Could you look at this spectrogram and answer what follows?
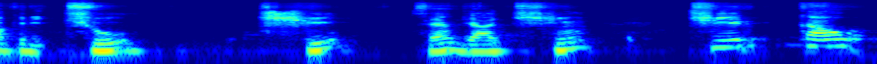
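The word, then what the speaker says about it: ĉirkaŭ: Circal, e esse U aqui, com a braquia, tá vendo aqui? O U, você realiza esse som junto com o A. Então, são duas sílabas só. Circal, tá bom?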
